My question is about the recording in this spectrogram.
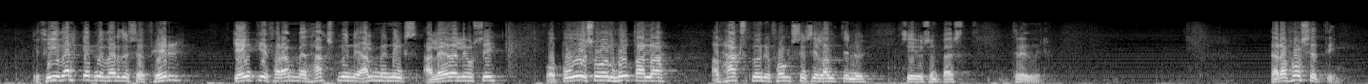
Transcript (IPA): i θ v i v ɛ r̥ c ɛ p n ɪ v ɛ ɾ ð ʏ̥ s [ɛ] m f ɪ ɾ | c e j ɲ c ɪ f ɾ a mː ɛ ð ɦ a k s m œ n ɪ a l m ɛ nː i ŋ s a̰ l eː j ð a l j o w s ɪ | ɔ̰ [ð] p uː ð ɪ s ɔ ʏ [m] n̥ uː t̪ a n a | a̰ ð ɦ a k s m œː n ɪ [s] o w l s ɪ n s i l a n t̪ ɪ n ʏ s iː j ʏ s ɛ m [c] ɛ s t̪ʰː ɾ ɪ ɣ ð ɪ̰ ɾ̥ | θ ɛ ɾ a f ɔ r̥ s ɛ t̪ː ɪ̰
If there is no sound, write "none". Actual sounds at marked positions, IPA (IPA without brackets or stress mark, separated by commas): ɛ, ɣ, m, f, p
